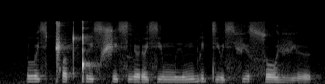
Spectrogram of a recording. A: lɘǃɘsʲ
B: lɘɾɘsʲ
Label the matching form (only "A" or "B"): B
